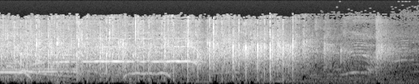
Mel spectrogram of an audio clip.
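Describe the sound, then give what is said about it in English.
Audience applause welcoming a speaker to a faith gathering, a crisp patter of many clapping hands with voices talking over it, tapering off toward the end. “Can we just welcome Brian tonight to come and share with us?”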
